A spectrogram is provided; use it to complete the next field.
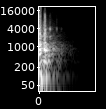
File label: Catapult Launch; openclonk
